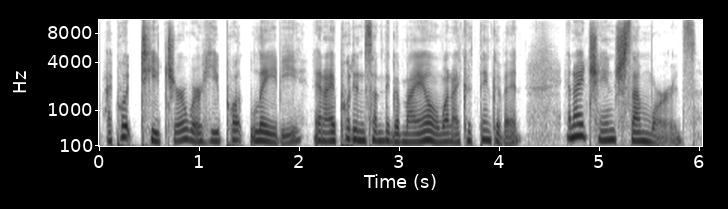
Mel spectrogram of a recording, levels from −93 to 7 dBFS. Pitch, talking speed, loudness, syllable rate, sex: 180 Hz, 260 wpm, -18 LUFS, 6.0 syllables/s, female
